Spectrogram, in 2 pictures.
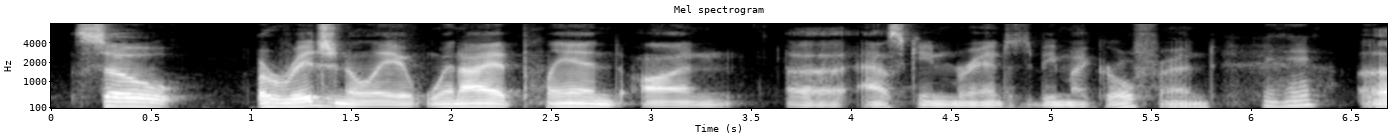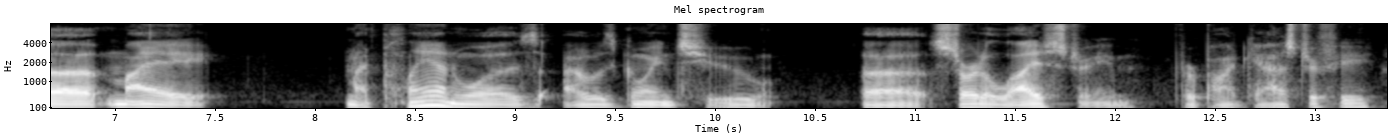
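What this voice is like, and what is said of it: Hoarse voice. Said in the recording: “The nerves made me sing kind of improperly, so my voice is kind of hoarse now.”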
